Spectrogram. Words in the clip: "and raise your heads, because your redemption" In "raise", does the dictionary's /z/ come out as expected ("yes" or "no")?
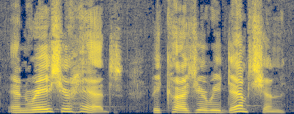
yes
